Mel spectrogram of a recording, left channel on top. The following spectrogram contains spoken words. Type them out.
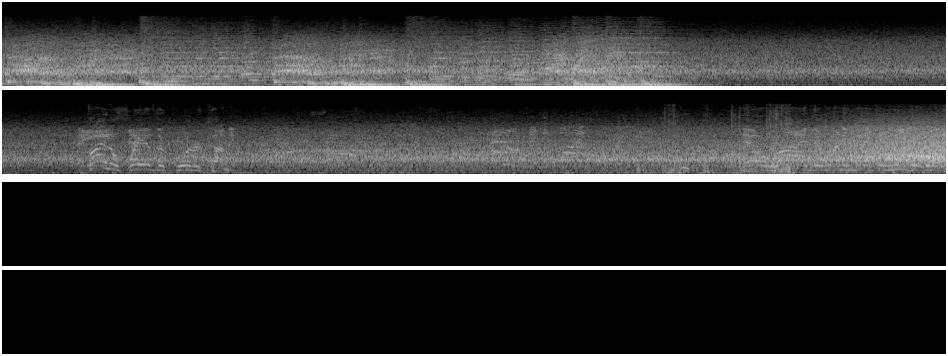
Final play of the quarter coming. They'll ride the running back and leave it with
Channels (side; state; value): right; silent; digital silence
